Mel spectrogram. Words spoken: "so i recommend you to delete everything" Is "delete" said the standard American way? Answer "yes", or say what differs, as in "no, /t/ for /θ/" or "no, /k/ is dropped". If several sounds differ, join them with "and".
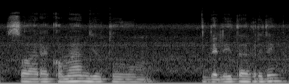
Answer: yes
